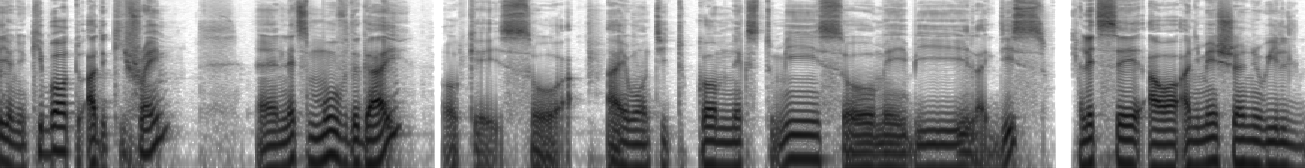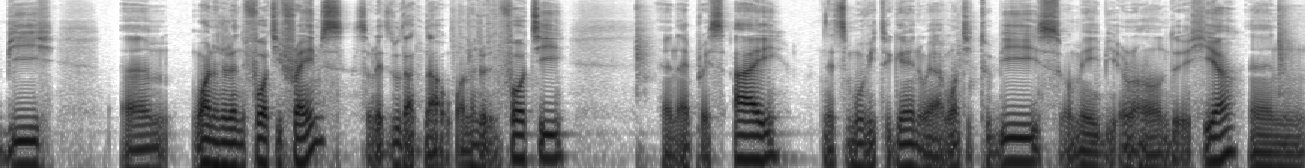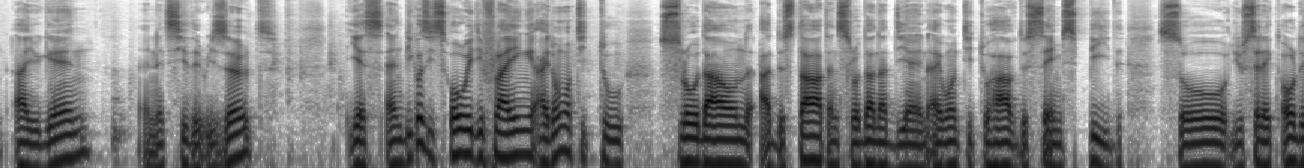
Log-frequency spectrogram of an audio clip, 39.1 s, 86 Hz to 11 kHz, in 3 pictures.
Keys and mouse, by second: 2.5 middle click, 4.3 middle click, 4.9 shift+click, 6.2 g, 6.2 shift+z, 10.5-15.3 drag, 17.1-18.1 drag, 19.5 i, 20.8 click, 22.1 click, 22.5 g, 22.7 shift+z, 22.8 click, 27.2 click, 27.9 space, 29.1 space, 29.5 click, 35.3 click, 36.8 click, 37.5 click, 37.8 a.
